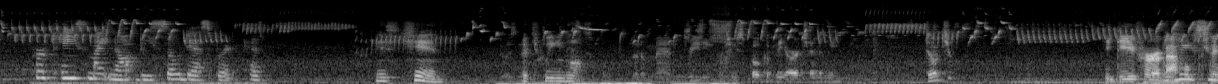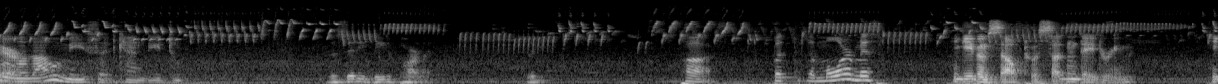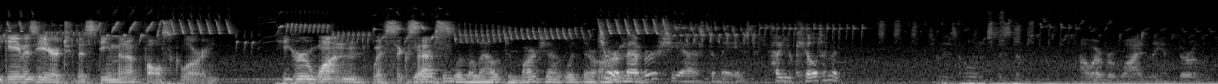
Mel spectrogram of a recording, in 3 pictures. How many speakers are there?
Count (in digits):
7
